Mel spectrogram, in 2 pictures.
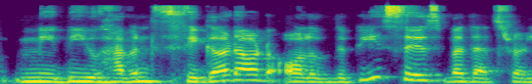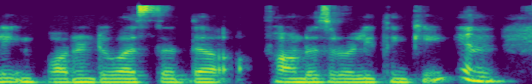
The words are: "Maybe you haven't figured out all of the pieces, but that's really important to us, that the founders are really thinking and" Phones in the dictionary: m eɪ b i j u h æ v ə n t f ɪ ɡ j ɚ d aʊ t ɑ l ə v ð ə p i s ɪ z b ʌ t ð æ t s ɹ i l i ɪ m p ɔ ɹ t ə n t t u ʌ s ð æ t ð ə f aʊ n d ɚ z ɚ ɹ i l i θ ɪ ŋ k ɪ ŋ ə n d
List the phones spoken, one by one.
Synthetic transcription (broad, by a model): m eɪ b i j u h æ v ə n t f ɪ ɡ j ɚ d aʊ t ɑ l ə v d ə p i s ɪ z b ʌ t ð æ t s ɹ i l i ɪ m p ɔ ɹ t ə n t t u ʌ s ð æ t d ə f aʊ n d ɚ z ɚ ɹ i l i t ɪ ŋ k ɪ ŋ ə n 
